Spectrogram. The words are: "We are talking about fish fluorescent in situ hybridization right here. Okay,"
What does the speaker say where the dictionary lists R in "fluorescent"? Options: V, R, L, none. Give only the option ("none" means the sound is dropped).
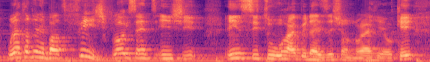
none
